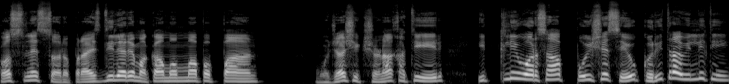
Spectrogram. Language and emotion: Goan Konkani, surprised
